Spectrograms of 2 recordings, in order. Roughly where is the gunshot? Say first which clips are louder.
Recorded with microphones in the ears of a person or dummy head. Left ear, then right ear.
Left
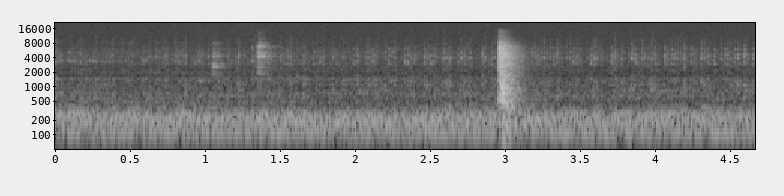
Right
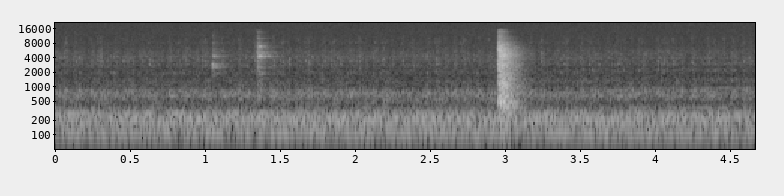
Left 1 dB; right.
